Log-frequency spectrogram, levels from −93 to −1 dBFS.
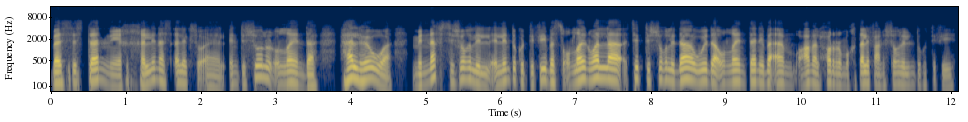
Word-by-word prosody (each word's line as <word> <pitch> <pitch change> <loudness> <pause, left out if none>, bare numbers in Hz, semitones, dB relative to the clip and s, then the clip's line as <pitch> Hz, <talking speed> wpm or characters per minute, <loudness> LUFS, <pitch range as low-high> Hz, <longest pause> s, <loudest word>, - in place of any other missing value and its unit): بس 125 +1 +4
استني، 130 -6 +1
خلّيني 130 +9 -2
اسألِك 125 -1 -4
سؤال، 95 -3 -9
أنتِ 120 0 -12
الشغل 170 +8 -3
الOnline 125 0 0
ده 105 0 0 0.3
هل 160 +1 +5
هو 155 0 +1 0.3
من 110 +2 -3
نفس 175 -5 0
شغل 155 +1 -3
ال 110 -6 -3
اللي 135 +5 -1
أنتِ 150 +1 -7
كنتِ 135 -5 -9
فيه 150 +5 -1
بس 135 -3 -3
Online 145 +7 +4
والَّا 160 -2 +5
سِبتِ 165 -3 -6
الشغل 145 0 -5
ده 155 +4 +6
وده 140 -2 +1
Online 135 0 -1
تاني 135 -2 0
بقى 125 +1 +2
م 110 -2 -20
وعمل 125 -3 0
حُرّ 125 -4 -1
مختلف 110 +5 -1
عن 110 - -2
الشغل 120 +2 -8
اللي 110 0 -7
أنتِ 110 - -16
كنتِ 110 +2 -21
فيه؟ 100 +2 -15
130 Hz, 195 wpm, -25 LUFS, 115-150 Hz, 0.3 s, ده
